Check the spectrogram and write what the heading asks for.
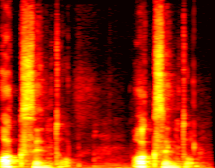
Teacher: it occurs between a K, K, K and an S, S, S. These are both unvoiced consonants. Thus, the U becomes devoiced.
